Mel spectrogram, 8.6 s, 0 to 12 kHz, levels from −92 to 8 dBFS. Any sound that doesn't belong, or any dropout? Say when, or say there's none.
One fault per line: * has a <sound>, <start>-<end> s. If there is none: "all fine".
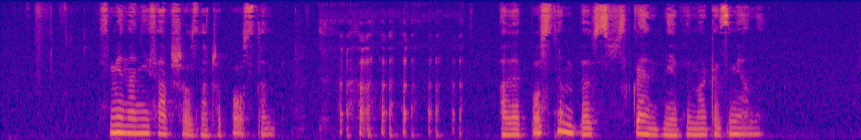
* has a laugh, 3.2-4.6 s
